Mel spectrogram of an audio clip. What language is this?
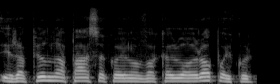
Lithuanian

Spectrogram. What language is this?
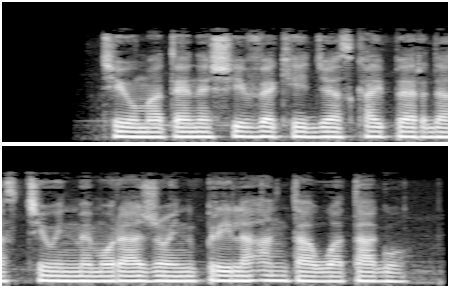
Esperanto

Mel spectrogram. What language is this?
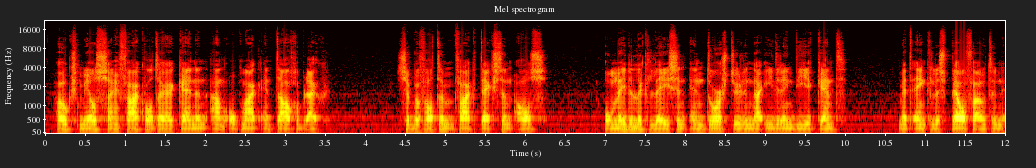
Dutch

